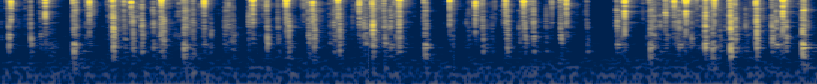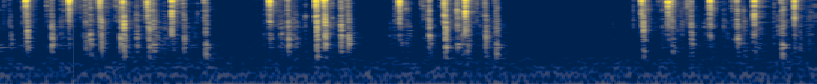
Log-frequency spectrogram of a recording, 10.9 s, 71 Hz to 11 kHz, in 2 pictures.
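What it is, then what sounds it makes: Plastic mechanical keyboard with round keycaps. A white and pink Lofree mechanical keyboard with round plastic keycaps is typed on with long painted nails and fingertips. Quick, bright plastic clicks and taps come in uneven bursts, with brief pauses near 4 and 7 seconds and a longer gap just before 10 seconds. A faint low hum sits steadily underneath.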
